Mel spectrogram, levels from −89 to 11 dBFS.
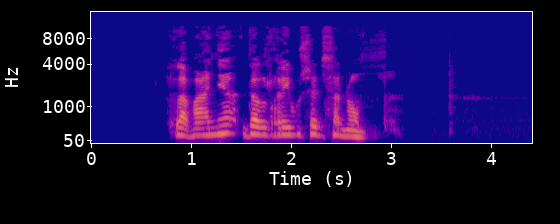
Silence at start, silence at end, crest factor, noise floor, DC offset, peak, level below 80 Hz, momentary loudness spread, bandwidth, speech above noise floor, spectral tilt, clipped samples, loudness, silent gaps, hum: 0.8 s; 1.65 s; 22 dB; -87 dBFS; under 0.1%; -12 dBFS; -78 dBFS; 8 LU; 11.5 kHz; 57 dB; -6 dB/octave; under 0.1%; -31 LUFS; none; none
